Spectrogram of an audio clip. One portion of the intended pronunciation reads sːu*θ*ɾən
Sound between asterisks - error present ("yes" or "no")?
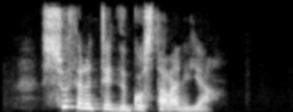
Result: no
